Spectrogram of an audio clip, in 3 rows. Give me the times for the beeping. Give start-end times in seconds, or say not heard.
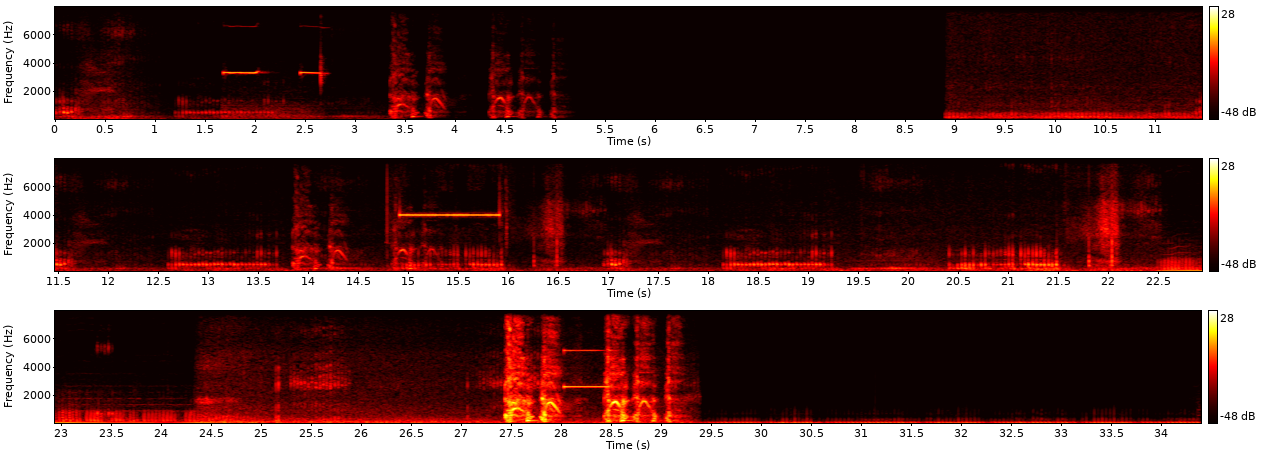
1.7-2.8, 14.8-16.1, 28.1-28.6.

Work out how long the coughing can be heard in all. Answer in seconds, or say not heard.
5 s.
